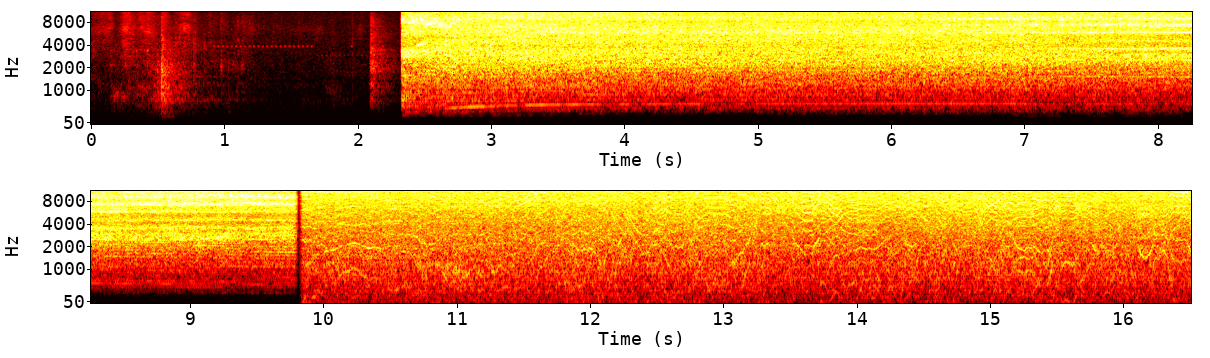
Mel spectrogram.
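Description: A metal socket sleeve for a tool handle is cut with a loud, sustained hissing, grinding roar that starts abruptly after a quiet moment and runs steadily to the end, changing character partway through.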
